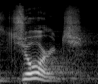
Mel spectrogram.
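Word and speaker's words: Georges: But I don't think you could tell, because when Saltine Boy said that, my only retort was, my uncle's name is George. And yeah, it has a silent S at the end because it's French, just like my last name.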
